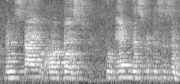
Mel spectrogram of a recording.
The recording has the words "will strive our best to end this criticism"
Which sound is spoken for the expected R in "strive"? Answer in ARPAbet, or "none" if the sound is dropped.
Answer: none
